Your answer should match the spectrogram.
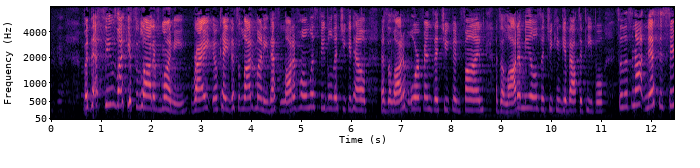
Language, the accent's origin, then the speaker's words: English; the South, United States; I was raised in the South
